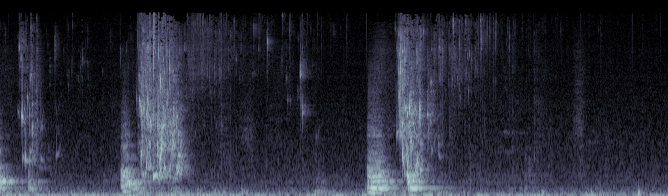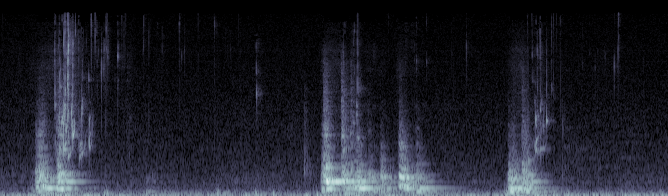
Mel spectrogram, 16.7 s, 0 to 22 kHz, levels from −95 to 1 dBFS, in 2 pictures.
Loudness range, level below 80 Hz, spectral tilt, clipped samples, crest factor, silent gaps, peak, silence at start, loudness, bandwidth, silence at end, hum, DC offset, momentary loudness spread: 8 LU; -44 dBFS; -6 dB/octave; under 0.1%; 24 dB; none; -4 dBFS; 0 s; -26 LUFS; 17 kHz; 0 s; none; under 0.1%; 26 LU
